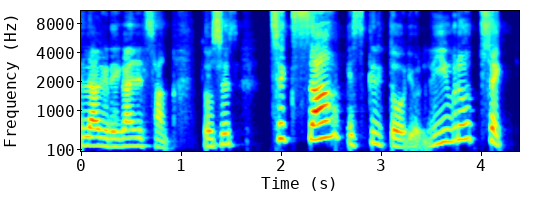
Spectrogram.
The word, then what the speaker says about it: 책: El check con De el check, o sea, el libro decimos check, pero el escritorio donde también Ujú.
